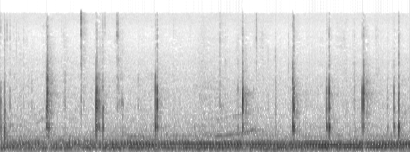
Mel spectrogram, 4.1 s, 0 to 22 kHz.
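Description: Fingertips of both hands press and pop rows of hollow bubble domes on a large, flat, rainbow silicone pop-it fidget toy shaped like Hello Kitty's head, lying on a white surface. Each press makes a short, soft pop with a mid-pitched tone near 1.4 kHz. The pops come in a steady series over a constant low hum.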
